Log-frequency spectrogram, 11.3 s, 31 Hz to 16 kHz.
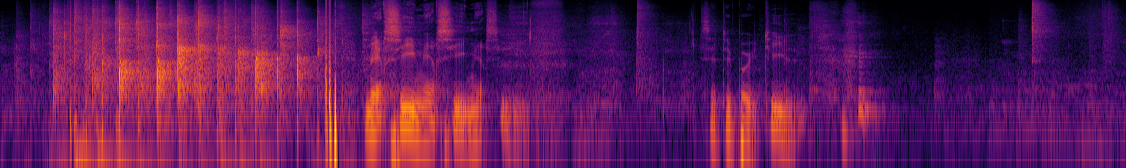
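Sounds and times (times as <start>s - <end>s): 
audience applauding: 0.5s - 3.4s
speech: 3.6s - 5.5s, 7.1s - 8.8s.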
